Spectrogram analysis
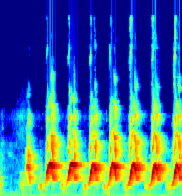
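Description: A cockatiel gives a rapid series of bright, rising chirps, about two each second.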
